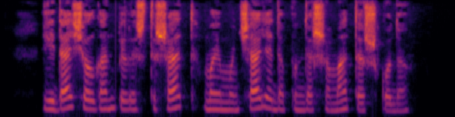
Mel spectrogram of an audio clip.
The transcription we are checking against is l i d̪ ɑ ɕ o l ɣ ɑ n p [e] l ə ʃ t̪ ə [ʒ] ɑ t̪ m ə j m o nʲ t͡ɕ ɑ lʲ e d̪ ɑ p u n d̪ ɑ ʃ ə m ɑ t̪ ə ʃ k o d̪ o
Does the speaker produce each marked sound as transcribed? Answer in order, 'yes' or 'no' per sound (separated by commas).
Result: yes, no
